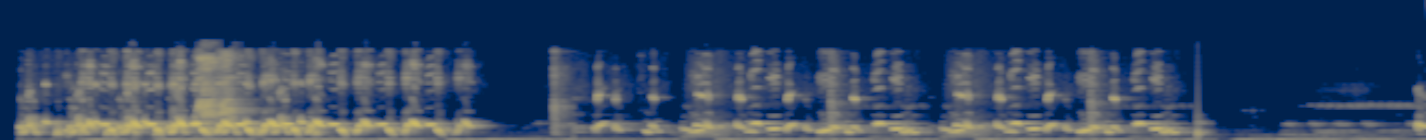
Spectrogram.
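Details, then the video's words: Yellow-vented bulbul singing energetically: a fast, bubbly run of chattering, warbled notes, a brief pause, then a second babbling phrase of rising and falling slurred notes, over a steady low hum. "burung trucuk gacor"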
